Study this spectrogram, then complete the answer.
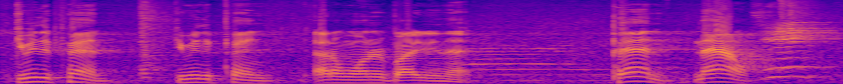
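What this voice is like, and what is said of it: Stern parental dad voice. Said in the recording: “you heard dad voice right there. That was the, my dad voice.”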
